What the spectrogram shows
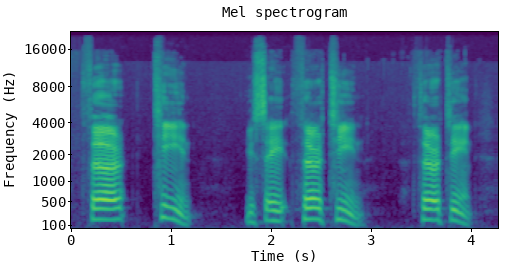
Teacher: When counting teen numbers such as 13 and 14, stress the first syllable.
